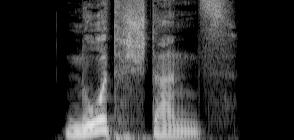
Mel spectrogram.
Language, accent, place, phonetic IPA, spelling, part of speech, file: German, Germany, Berlin, [ˈnoːtˌʃtant͡s], Notstands, noun, De-Notstands.ogg
- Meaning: genitive singular of Notstand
